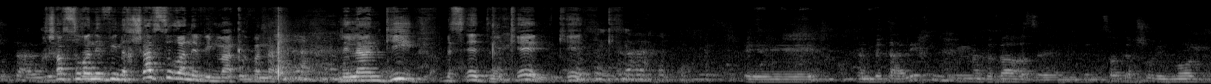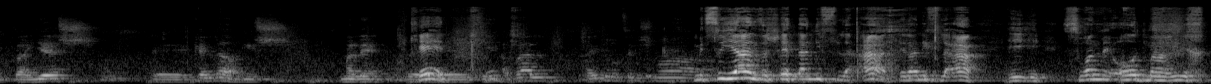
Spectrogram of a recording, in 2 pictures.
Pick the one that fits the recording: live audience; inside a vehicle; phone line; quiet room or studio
live audience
